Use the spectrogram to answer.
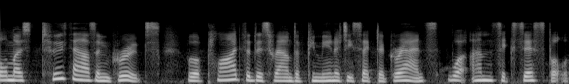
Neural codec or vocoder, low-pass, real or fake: codec, 16 kHz, 1 kbps, FunCodec, trained on Chinese and English, 50 frames a second; 7.2 kHz; fake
